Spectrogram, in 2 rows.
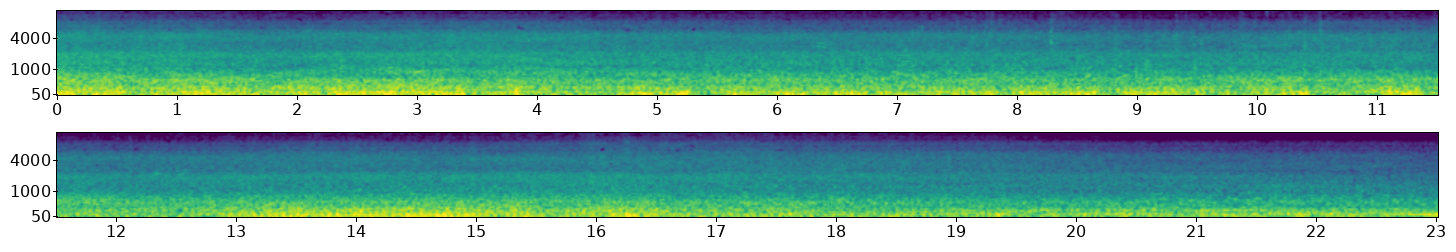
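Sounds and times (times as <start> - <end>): small waves washing ashore: 0.0 - 23.0
wind on microphone: 0.0 - 23.0.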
